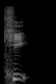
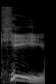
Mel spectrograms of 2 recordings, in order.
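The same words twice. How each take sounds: First: The final vowel sound is cut short. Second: The final vowel sound is drawn out long. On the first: "short down the E sound at the end of key" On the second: "key as in key"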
